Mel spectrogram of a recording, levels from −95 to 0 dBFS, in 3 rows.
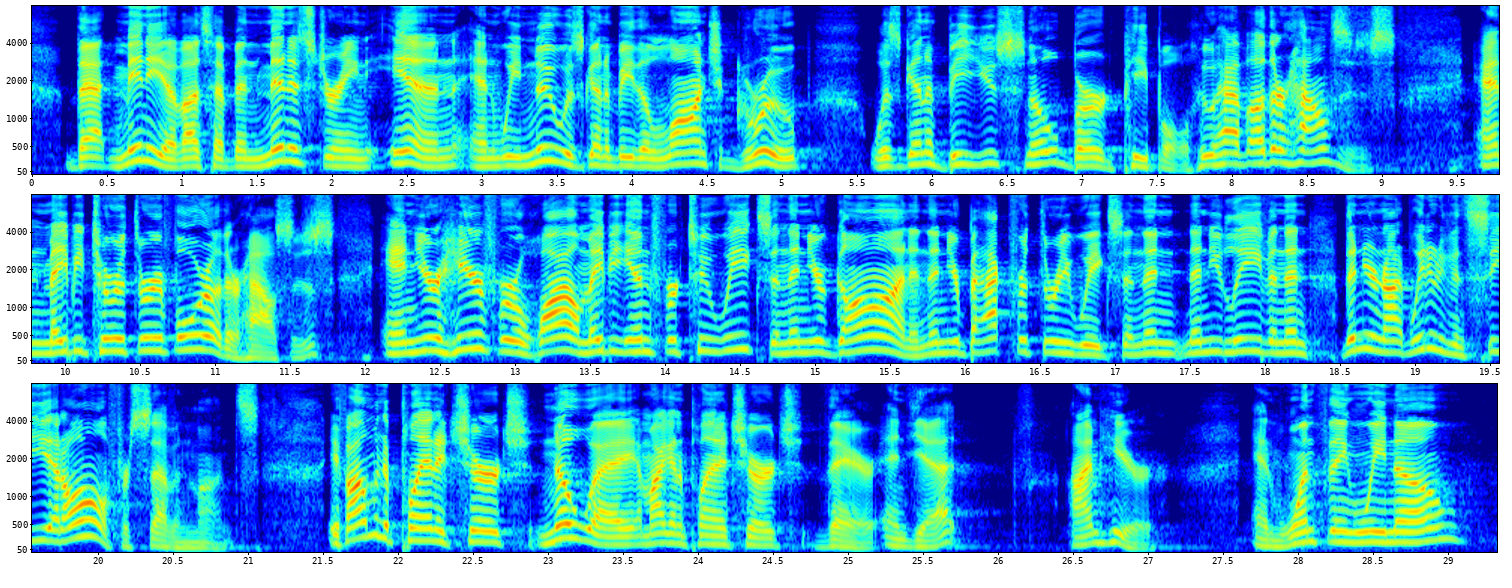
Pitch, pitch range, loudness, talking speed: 190 Hz, 155-215 Hz, -29 LUFS, 210 wpm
